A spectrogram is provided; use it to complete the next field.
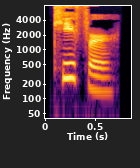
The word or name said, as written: Keefer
